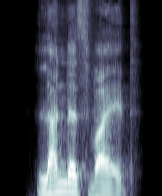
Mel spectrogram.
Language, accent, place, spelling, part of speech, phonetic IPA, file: German, Germany, Berlin, landesweit, adjective, [ˈlandəsˌvaɪ̯t], De-landesweit.ogg
- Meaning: 1. nationwide, national 2. statewide, on the level of Bundesland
